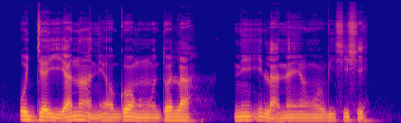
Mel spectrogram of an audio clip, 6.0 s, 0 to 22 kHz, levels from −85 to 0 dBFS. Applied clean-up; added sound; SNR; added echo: none; none; none; none.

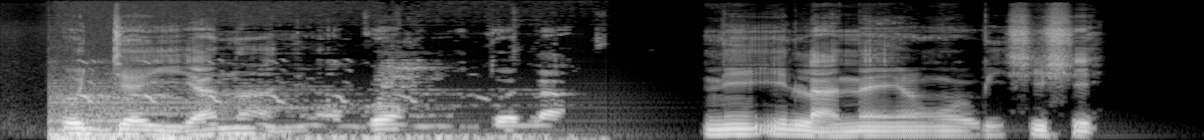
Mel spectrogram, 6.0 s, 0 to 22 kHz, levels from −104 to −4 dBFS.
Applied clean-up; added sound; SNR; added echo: classical method spectral subtraction.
